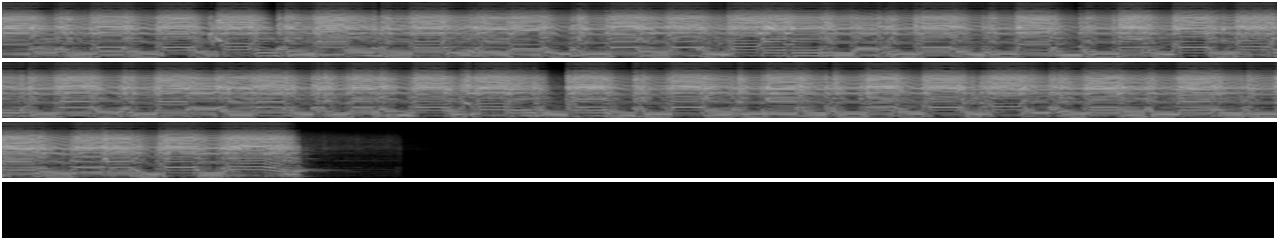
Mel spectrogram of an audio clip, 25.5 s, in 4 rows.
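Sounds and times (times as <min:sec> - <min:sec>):
rhythm guitar: 0:00.0 - 0:14.7.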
